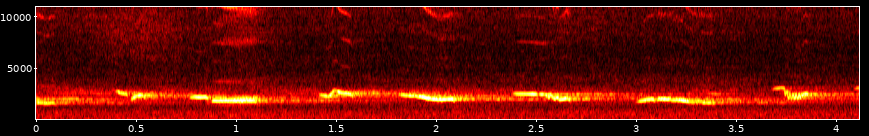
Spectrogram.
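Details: Urban rufous-bellied thrush in São Paulo, Brazil, singing in the dark before dawn, 11 September 2017: roughly a note every second, each a short warbled whistle bending up or down, with distant traffic noise underneath.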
